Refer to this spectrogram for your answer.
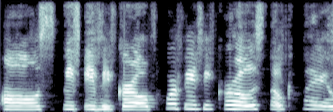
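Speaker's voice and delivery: mock tender, soothing baby talk. Describing how the speaker comforts themself, mock soothing baby talk. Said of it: "speak to myself like I am a 2-year-old".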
